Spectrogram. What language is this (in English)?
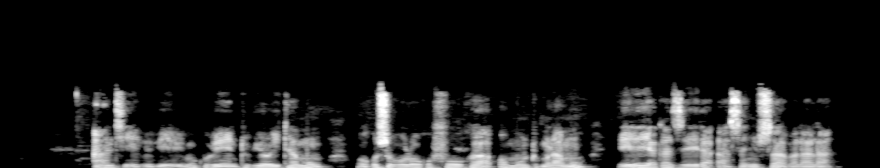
Ganda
